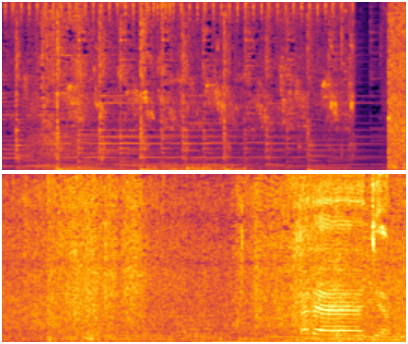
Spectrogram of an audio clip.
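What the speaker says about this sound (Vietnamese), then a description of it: "Chiều hôm ấy sóng biển đánh khá là mạnh" Strong surf on the Red Sea beach at Eilat, waves rushing and breaking loudly in the second half with wind buffeting the microphone, after a quieter opening stretch of other sound.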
